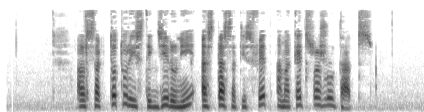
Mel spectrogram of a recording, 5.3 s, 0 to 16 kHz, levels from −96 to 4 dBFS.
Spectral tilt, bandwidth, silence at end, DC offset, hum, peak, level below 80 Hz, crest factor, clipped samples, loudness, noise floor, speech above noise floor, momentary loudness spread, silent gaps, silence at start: -4.5 dB/octave; 11.5 kHz; 0.7 s; under 0.1%; none; -4 dBFS; -72 dBFS; 22 dB; under 0.1%; -25 LUFS; -64 dBFS; 39 dB; 9 LU; none; 0.95 s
